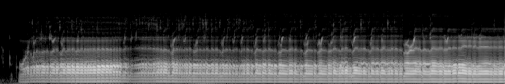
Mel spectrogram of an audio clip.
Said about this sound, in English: or if you're gargling,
